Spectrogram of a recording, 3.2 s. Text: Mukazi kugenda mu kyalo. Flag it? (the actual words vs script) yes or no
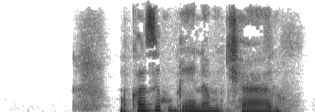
no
